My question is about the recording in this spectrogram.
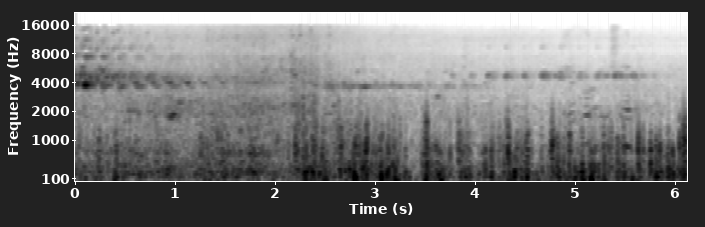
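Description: Freight train of tank wagons rolling past close by: a steady rumble of wheels on the rails, broken by many quick clicks and knocks.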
